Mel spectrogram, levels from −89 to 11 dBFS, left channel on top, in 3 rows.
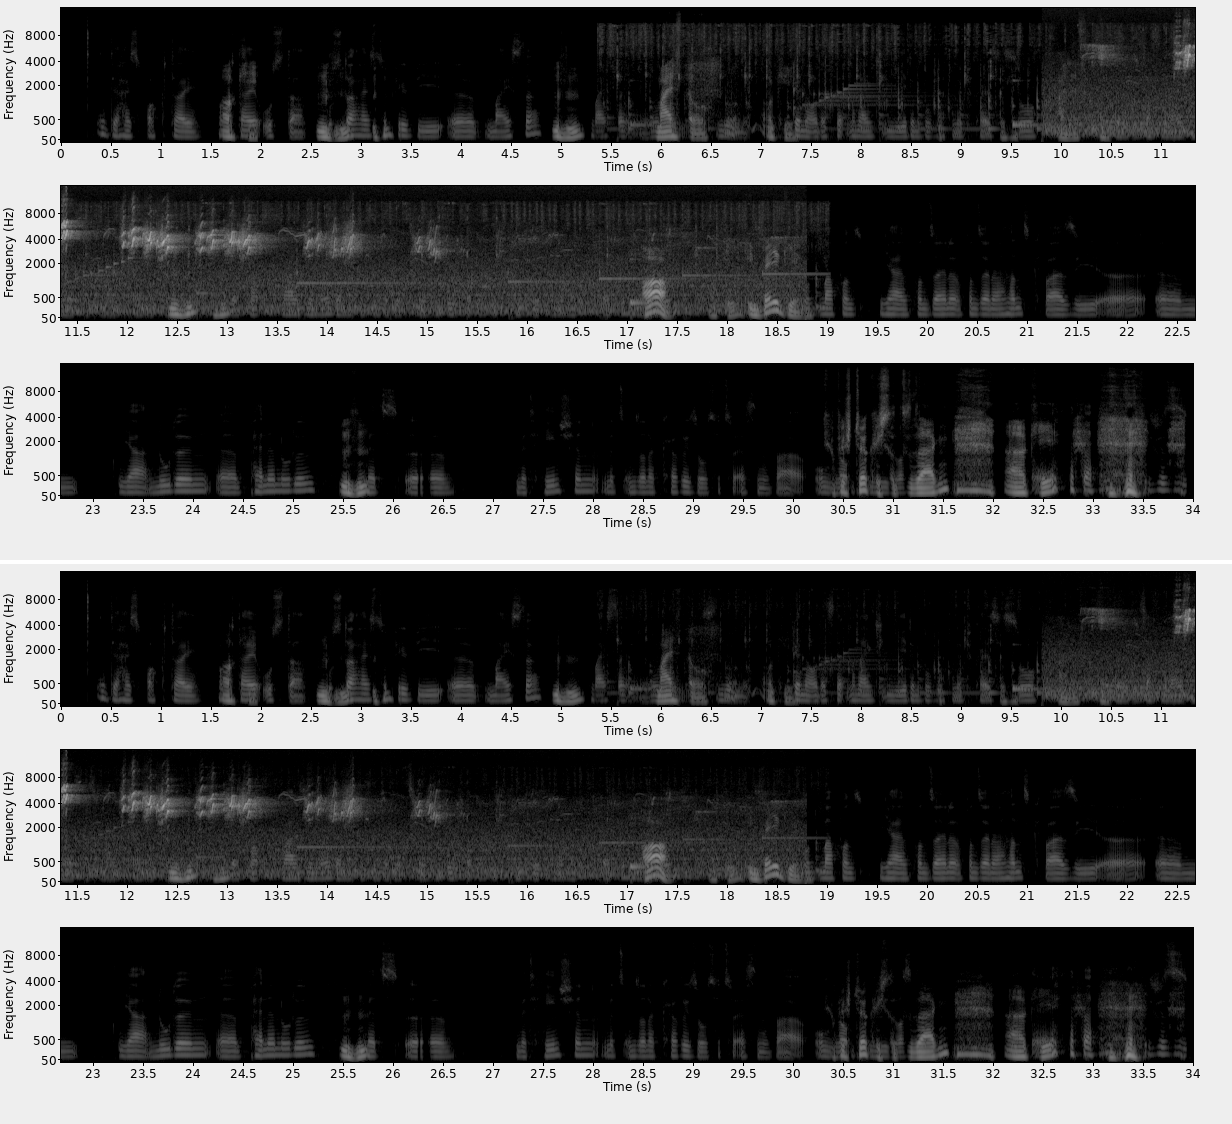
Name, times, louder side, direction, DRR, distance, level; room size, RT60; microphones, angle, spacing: voice 1, 0.4-4.8 5.3-6.1 6.4-6.9 7.3-17.5 18.8-22.8 23.3-26.6 27.2-31.1 32.2-33.9, equal, 10° right, 5.8 m, -61 dB
voice 2, 2.6-2.9 4.9-5.2 5.9-6.8 7.0-7.3 10.0-10.5 12.4-13.0 17.1-17.4 17.9-18.9 25.5-25.8 30.3-33.9, left 4 dB, 80° left, 1.1 m, -48 dB
sound 1, 5.4-19.0, left 8 dB, 45° left, 1.7 m, -60 dB
Bird, 9.8-18.8, left 4 dB, 15° left, 0.4 m, -38 dB
open air
head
